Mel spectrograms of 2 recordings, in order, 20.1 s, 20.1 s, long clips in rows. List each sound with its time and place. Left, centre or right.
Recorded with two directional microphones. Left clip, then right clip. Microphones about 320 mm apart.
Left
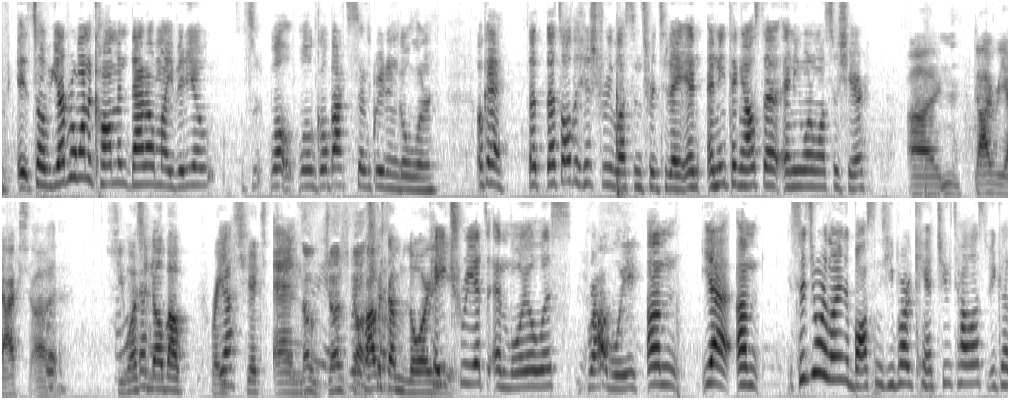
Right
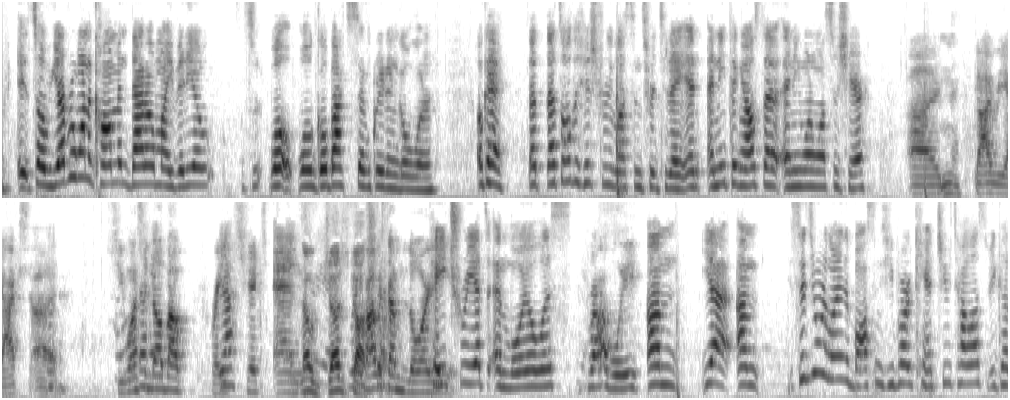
0.1 s speech: centre
9.0 s speech: left
11.3 s speech: centre
13.1 s a man's voice: centre
13.9 s a woman's voice: centre
14.3 s a woman's voice: centre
